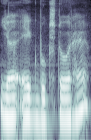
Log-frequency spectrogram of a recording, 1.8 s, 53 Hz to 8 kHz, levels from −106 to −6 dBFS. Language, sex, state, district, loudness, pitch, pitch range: Hindi, male, Karnataka, Bangalore, -15 LUFS, 120 Hz, 115-125 Hz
